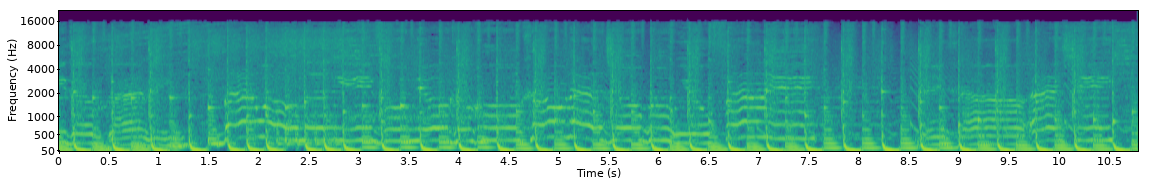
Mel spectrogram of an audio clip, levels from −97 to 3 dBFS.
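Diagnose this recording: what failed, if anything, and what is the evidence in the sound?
Nothing in the signal chain failed: no dropouts, clipping, glitches or other defects can be heard at any point in the recording.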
